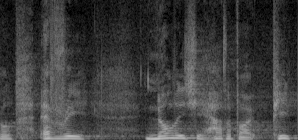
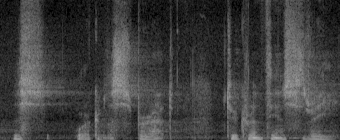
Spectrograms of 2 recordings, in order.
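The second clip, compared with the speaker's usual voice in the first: hushed whisper; 5 semitones lower, 5 dB quieter than usual. Real, not acted. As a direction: whisper it, low and soft. Hushed moment in the sermon.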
